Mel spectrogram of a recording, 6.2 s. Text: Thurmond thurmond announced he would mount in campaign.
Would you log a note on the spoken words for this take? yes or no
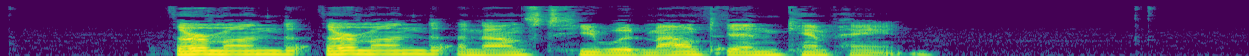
no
